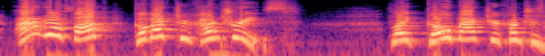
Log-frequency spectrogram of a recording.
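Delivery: high, loud furious shout. Real, not acted. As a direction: yell it out in anger. Furious rant at the clip.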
